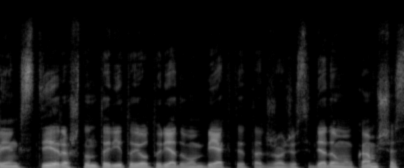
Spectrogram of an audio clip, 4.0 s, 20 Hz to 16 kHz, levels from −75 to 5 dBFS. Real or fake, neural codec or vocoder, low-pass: real; none; 14.4 kHz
